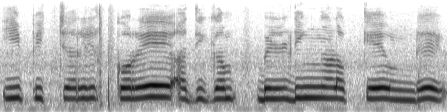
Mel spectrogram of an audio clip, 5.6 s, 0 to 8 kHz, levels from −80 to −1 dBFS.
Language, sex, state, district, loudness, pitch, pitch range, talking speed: Malayalam, male, Kerala, Kasaragod, -15 LUFS, 255 Hz, 245-260 Hz, 75 wpm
